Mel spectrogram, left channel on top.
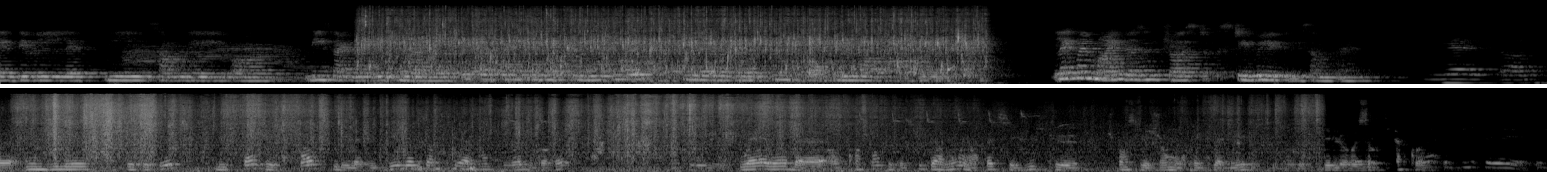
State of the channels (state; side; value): different; both; correlation -0.01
